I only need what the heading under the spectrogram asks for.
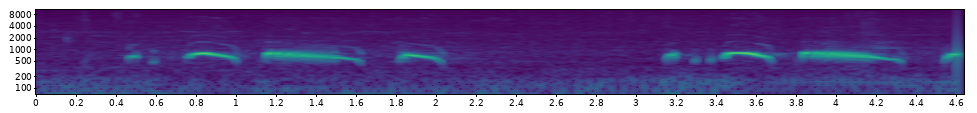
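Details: Spotted dove kept as a decoy bird to make wild doves call, a bird of the 'giọng đồng' voice type; two phrases of short low notes leading into arched, drawn-out hollow coos, the second phrase about two seconds after the first, with faint low rumble behind.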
